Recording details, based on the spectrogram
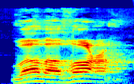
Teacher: دو واو الگ الگ پڑھے جائیں گے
